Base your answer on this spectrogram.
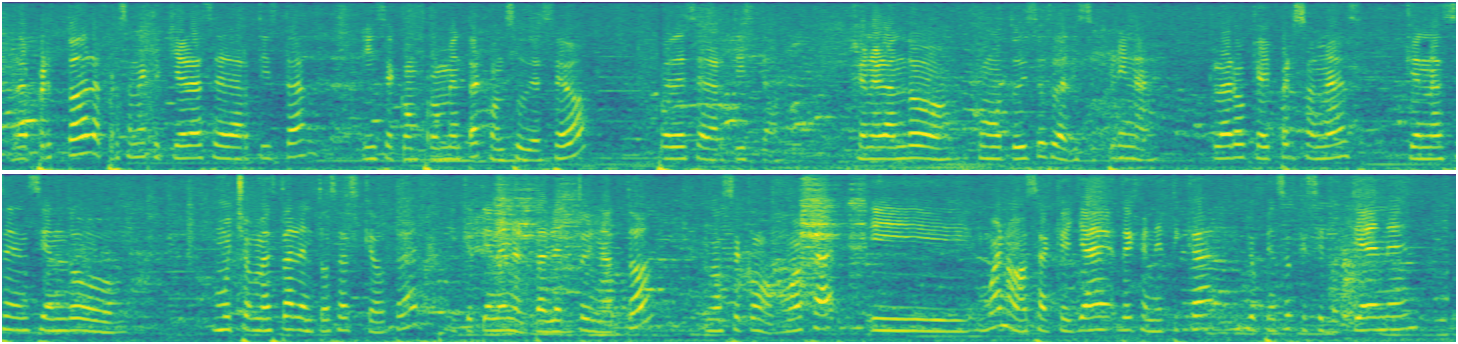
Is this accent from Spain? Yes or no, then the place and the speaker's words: no; Mexico City, Mexico; born there; Hola, yo nací en el Distrito Federal, me vine a radicar aquí.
